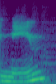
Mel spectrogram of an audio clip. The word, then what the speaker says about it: meme: So the correct pronunciation is definitely meme because it rhymes with gene.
